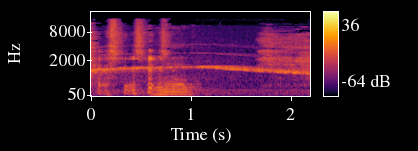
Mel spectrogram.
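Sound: police siren sound effect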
